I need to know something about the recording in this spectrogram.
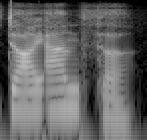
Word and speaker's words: Diantha: case it was longer her name is Diantha I've seen it on letters and it is one syllable longer any how I've got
